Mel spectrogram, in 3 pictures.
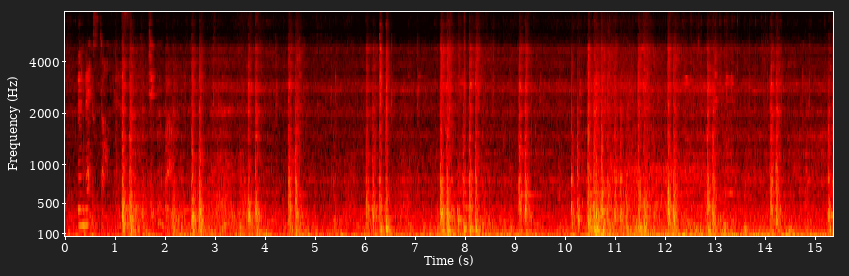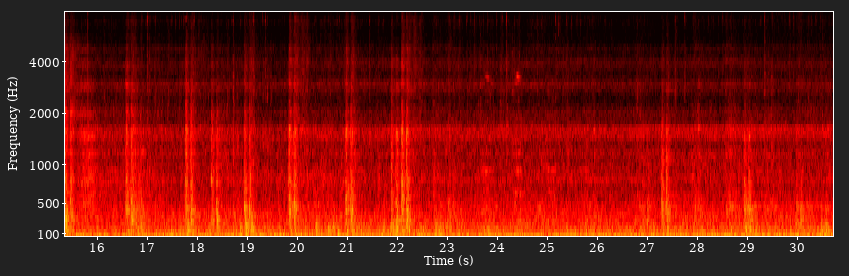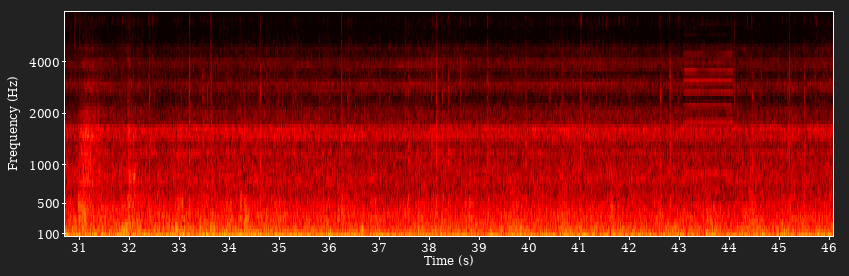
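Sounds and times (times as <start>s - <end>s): train rumble from inside: 0.0s - 46.0s
wheels clacking over rail joints: 1.0s - 26.0s, 26.7s - 35.2s.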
